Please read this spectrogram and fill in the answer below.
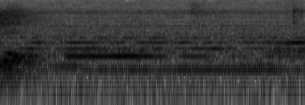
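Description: A steady hum made of several held tones, with the tail of a man's spoken word at the very start.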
